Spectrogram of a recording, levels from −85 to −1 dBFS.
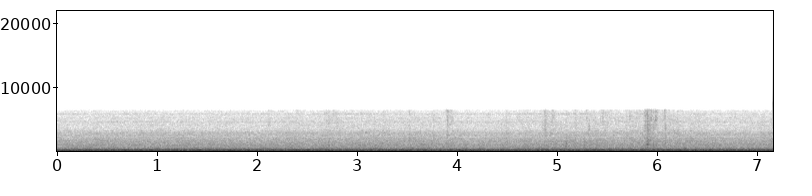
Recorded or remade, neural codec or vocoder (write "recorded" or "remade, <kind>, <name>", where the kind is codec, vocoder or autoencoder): recorded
